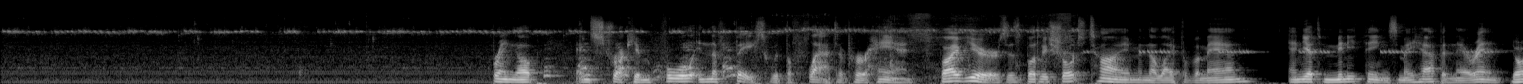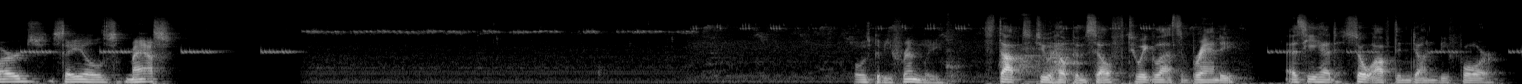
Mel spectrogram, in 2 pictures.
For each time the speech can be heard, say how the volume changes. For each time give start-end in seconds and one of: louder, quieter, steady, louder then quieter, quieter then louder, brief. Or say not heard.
4.9-16.9 steady
23.8-30.2 steady.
